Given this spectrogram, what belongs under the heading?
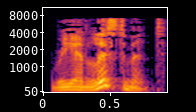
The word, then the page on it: reenlistment: British English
